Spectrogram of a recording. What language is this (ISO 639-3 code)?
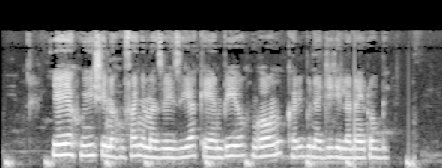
swa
